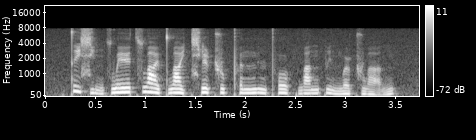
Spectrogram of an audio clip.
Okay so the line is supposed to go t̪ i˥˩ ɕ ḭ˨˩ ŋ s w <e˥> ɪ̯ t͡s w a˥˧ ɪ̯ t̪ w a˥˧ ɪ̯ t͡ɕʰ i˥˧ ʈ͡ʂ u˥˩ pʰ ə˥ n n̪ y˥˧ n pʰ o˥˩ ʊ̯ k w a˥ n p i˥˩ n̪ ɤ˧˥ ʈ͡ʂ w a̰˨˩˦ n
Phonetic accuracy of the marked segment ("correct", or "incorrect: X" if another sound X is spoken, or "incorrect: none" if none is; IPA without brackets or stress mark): correct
